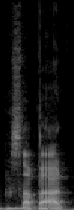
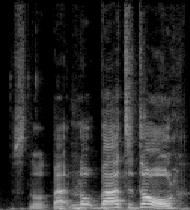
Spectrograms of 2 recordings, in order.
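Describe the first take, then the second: First: Said in the usual way. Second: High, loud, badly put-on foreign accent on It's not bad; terrible accent. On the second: Shown as a demonstration. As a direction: ham up a bad accent, climbing much higher and louder. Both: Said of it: "It's my terrible accent".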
